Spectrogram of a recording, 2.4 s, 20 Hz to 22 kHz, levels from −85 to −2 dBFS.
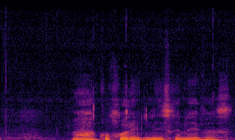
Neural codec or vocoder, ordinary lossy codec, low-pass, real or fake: vocoder, 44.1 kHz, 128 mel bands, Pupu-Vocoder; none; none; fake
